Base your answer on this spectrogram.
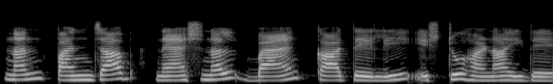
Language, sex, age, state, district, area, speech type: Kannada, female, 18-30, Karnataka, Tumkur, urban, read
